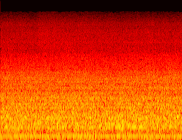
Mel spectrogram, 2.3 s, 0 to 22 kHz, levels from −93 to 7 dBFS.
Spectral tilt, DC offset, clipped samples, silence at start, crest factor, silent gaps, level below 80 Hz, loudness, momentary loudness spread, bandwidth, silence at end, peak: -5 dB/octave; under 0.1%; under 0.1%; 0 s; 12 dB; none; -36 dBFS; -23 LUFS; 1 LU; 16 kHz; 0 s; -10 dBFS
